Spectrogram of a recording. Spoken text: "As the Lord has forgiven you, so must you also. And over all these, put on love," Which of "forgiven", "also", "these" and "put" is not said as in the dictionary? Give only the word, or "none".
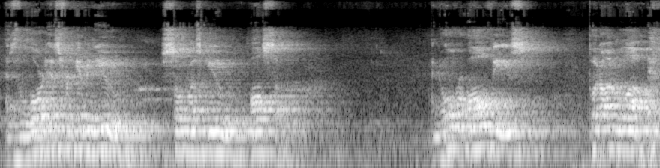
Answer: none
